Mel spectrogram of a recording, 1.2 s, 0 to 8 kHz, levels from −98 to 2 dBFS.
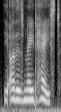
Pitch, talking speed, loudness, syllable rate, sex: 220 Hz, 195 wpm, -14 LUFS, 5.7 syllables/s, female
